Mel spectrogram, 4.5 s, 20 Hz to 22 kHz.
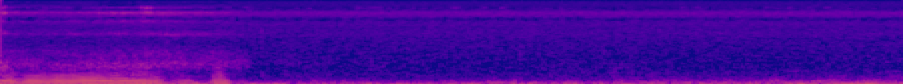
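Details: Chihuahua named Latte (formerly Afu), adopted at a Kaohsiung pet expo, snoring while asleep indoors at 05:42 on 13 December 2019, his sixth day home. One loud, buzzy, harmonic snore with a wavering pitch lasts about a second, then quiet low rumbling breathing.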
